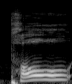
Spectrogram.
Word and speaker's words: Pohl: I'm pronouncing it right you say pole as in P P OHL pole pole do you guys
